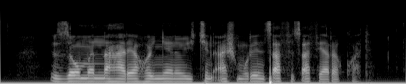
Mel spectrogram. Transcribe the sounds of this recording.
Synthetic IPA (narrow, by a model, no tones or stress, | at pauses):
ʔɨzːəwmənːaɦaɾjaɦoɲːɛnəwjɪt͡ʃːɪnʔa̰ʃmuɾensʼafɨsʼafjaɾʔəkʷʰat̪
